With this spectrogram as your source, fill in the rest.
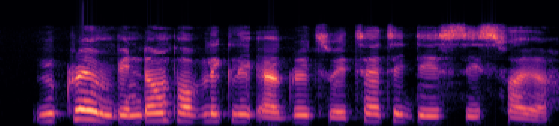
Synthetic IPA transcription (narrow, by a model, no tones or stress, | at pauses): jukɹẽnbĩndɔ̃npɔblikliʔaɡɾid̚tʰuetʰɛtidezsisfaja̰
